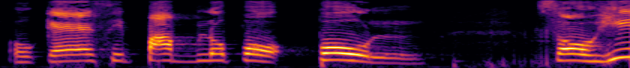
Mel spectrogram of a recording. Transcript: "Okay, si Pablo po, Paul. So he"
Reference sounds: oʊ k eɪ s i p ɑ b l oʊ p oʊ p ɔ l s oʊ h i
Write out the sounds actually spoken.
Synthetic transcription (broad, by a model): oʊ k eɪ s i p ɑ b l oʊ p oʊ p ɔ l s oʊ h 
